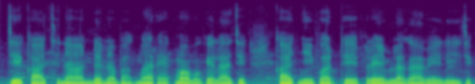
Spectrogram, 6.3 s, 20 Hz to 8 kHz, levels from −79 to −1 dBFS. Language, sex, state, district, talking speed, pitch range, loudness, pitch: Gujarati, male, Gujarat, Valsad, 125 wpm, 90-105 Hz, -16 LUFS, 95 Hz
